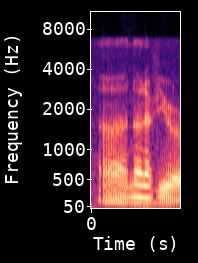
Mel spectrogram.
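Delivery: usual speaking voice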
